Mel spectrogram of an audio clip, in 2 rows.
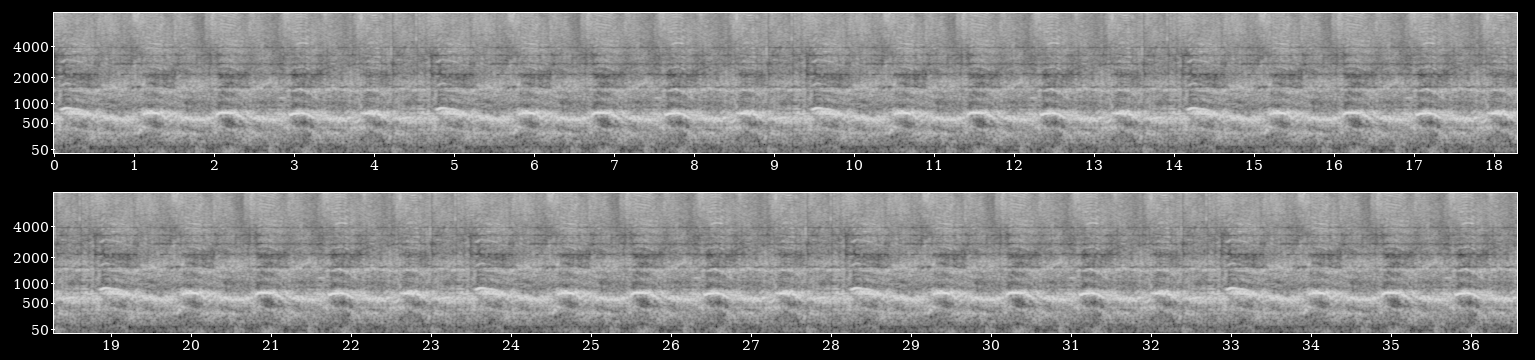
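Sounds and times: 
football songs and soccer chants: 0:00.0 - 0:36.5.

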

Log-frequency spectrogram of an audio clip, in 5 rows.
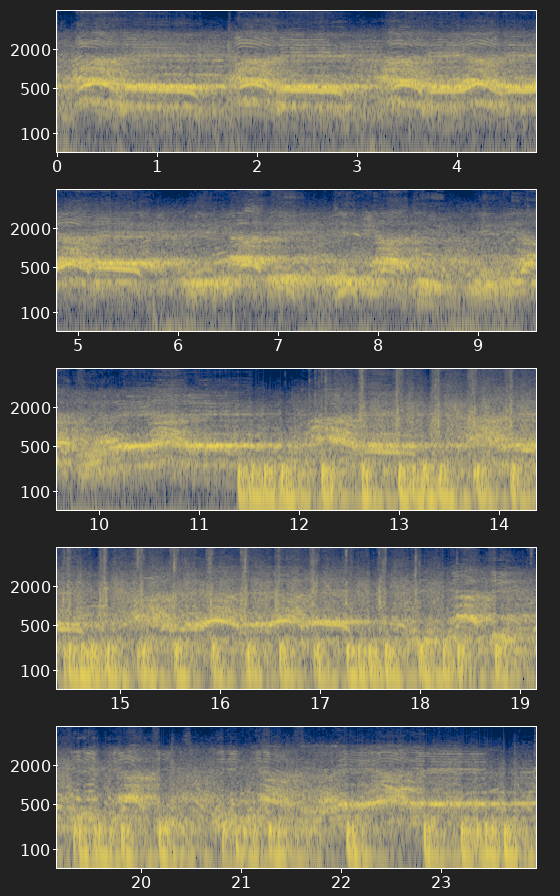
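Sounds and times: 
people chanting: 0:00.0 - 0:23.9.

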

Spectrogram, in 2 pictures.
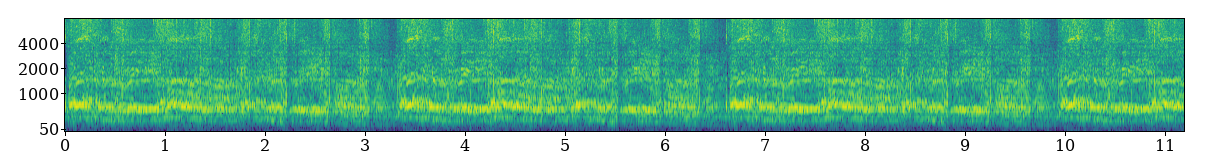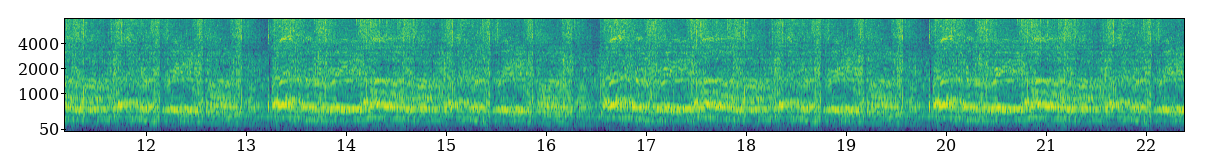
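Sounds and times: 
West Country football fans chanting la la la: 0:00.0 - 0:22.3.

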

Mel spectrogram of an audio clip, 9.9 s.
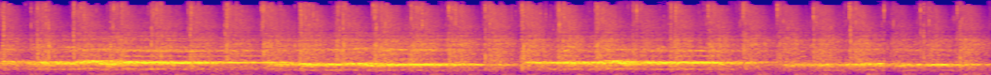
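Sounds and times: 
crowd chanting: 0:00.0 - 0:09.9.

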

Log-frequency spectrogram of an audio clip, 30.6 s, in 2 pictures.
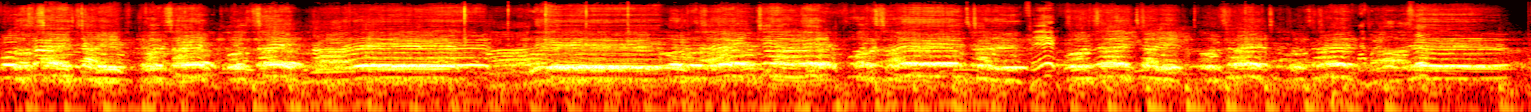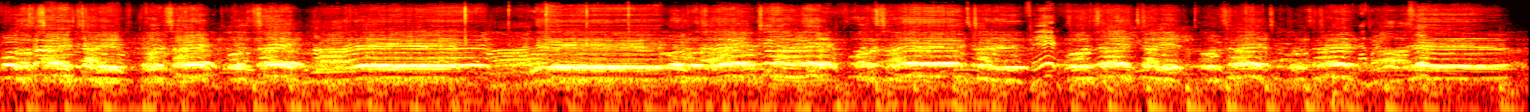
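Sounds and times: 
fans chanting: 0:00.0 - 0:30.5.

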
